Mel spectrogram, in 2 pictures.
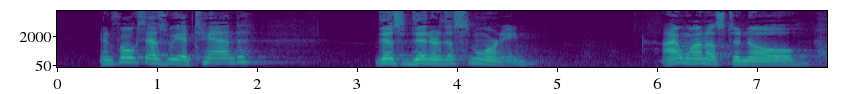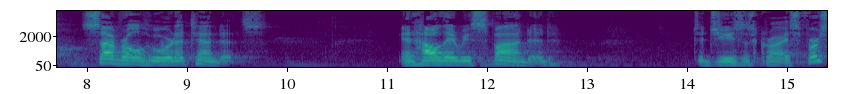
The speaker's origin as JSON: {"language": "English", "region": "Illinois", "country": "United States", "said": "I'm from Illinois."}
